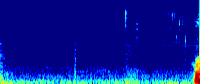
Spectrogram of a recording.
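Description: Near silence in a pause of a spoken reading, broken by a faint click or two about a second in; the reader's voice starts again at the very end.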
